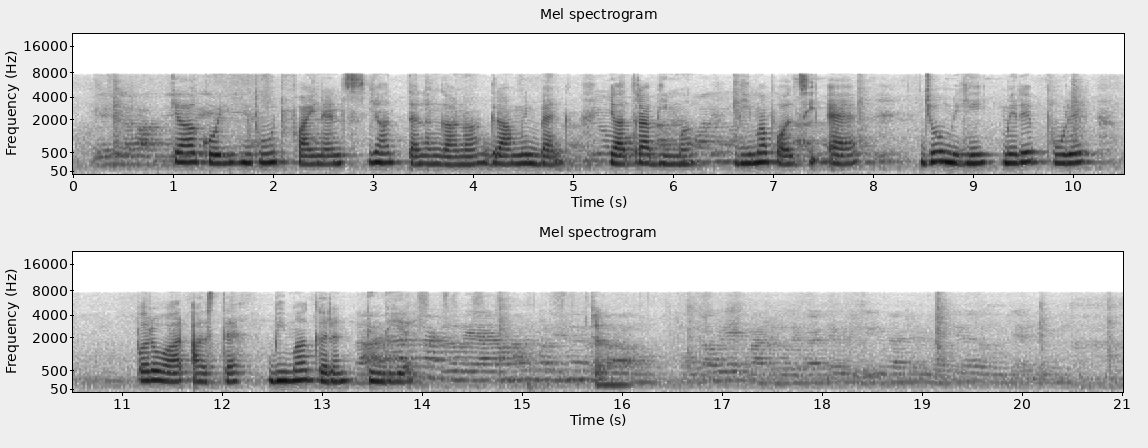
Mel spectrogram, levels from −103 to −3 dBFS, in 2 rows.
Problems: constant background noise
